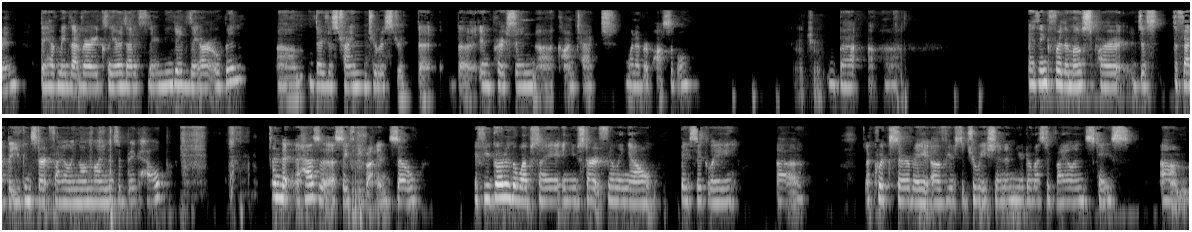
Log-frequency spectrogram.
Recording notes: sitting down over Zoom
